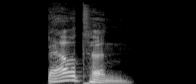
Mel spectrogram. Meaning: dative plural of Bart
- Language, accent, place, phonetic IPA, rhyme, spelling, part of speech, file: German, Germany, Berlin, [ˈbɛːɐ̯tn̩], -ɛːɐ̯tn̩, Bärten, noun, De-Bärten.ogg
